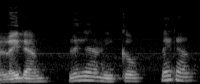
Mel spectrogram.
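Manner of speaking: plain reading voice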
